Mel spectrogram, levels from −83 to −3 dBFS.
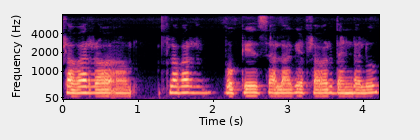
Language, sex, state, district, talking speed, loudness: Telugu, female, Andhra Pradesh, Sri Satya Sai, 85 wpm, -16 LUFS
